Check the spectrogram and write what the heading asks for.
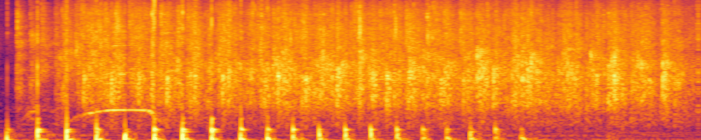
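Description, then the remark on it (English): An audience claps together in a steady, even rhythm, with many hands striking on each beat. A brief high whoop rises early on, and the clapping gradually softens and loosens toward the end. “Can we clap?”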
